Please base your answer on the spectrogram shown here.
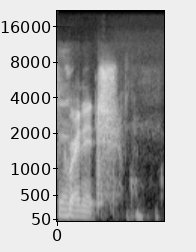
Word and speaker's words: Greenwich: which lee speaking me it's greenwich w is silent by apologies i should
